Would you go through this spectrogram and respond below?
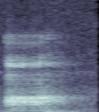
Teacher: the father vowel, so ah, which is a back vowel, meaning that it's articulated in the back of the mouth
